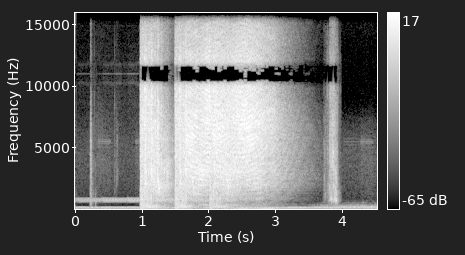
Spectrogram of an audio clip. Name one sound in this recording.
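A pistol fires two loud shots that ring out and fade.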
